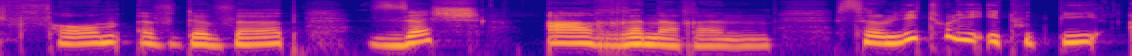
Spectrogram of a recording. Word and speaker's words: erinnern: Of course, we will start with step number 1 and practice the correct pronunciation of the verb remember, which is erinnern.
